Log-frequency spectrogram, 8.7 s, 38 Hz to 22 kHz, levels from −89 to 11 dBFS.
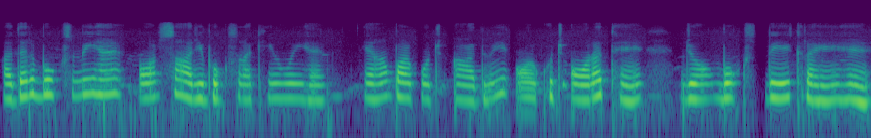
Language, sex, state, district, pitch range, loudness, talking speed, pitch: Hindi, female, Rajasthan, Jaipur, 225-255 Hz, -19 LUFS, 160 wpm, 235 Hz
